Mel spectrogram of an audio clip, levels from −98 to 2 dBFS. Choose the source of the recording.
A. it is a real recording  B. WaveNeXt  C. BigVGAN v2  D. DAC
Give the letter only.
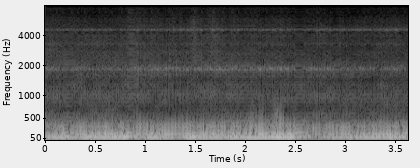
B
